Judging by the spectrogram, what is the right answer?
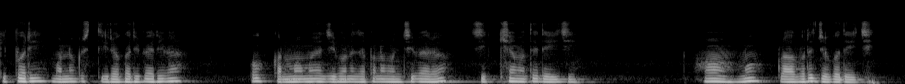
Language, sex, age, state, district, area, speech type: Odia, male, 30-45, Odisha, Nayagarh, rural, spontaneous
